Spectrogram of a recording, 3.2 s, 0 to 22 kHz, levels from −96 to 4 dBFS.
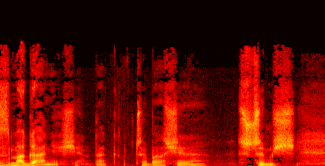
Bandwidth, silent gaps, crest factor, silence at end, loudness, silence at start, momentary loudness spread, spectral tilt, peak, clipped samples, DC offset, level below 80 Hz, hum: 16.5 kHz; none; 22 dB; 0 s; -31 LUFS; 0 s; 15 LU; -2.5 dB/octave; -12 dBFS; under 0.1%; under 0.1%; -64 dBFS; none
